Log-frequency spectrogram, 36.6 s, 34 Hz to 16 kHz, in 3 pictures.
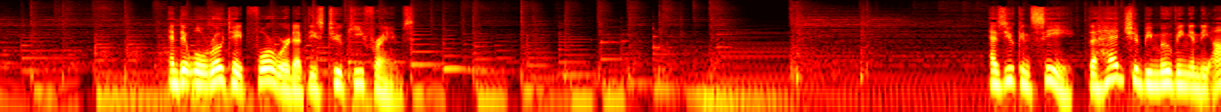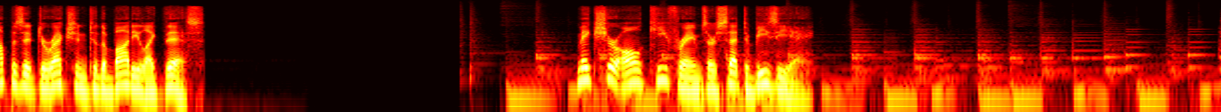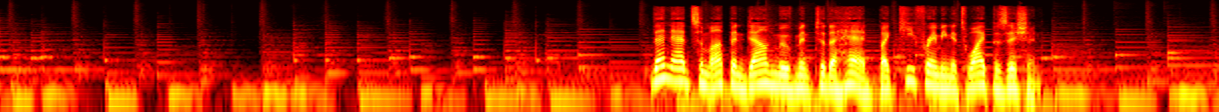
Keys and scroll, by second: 0.6 alt+q, 1.2 z, 5.0 alt+shift+s, 10.5-13.9 typing, 15.4 super+s, 21.4 super+s, 22.4 x, 22.8 z, 23.4 x, 23.8 z, 26.2 x, 29.3 z, 30.0 super+s, 30.4 z, 31.0 x, 32.2 alt+shift+w, 36.3 z.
